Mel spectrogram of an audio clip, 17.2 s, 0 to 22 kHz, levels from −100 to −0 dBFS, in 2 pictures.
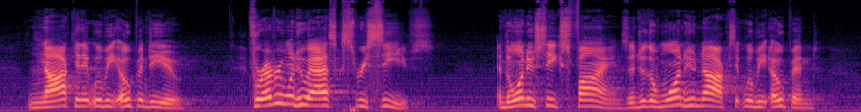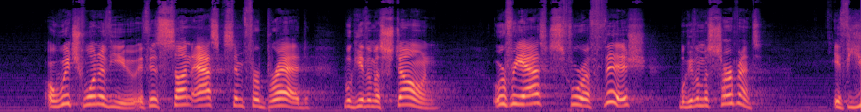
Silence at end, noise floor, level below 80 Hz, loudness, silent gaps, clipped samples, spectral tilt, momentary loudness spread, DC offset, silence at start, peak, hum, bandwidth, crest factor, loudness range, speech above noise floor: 0 s; -60 dBFS; -62 dBFS; -25 LUFS; none; under 0.1%; -3.5 dB/octave; 13 LU; under 0.1%; 0.3 s; -6 dBFS; none; over 20 kHz; 22 dB; 3 LU; 34 dB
